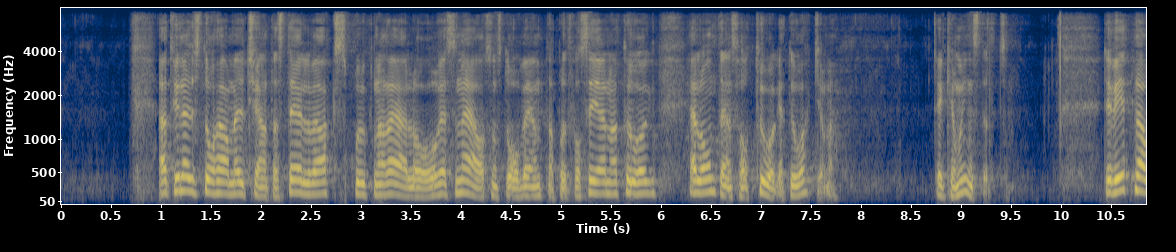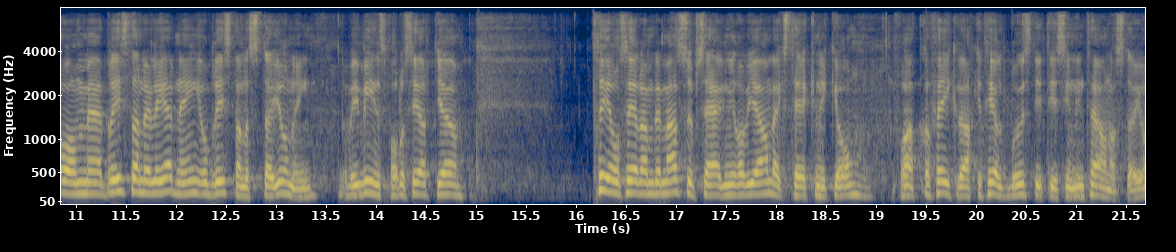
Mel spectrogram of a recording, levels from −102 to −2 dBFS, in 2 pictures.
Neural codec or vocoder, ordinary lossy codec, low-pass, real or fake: codec, 16 kHz, 4.8 kbps, FACodec; AAC, 48 kbps; 7.2 kHz; fake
